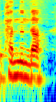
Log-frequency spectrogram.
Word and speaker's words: 받는다: 때문에 요거에 영향을 받아서 요렇게 받는다 니은으로 발음이 됩니다 비음화 현상이라고 보실 수가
